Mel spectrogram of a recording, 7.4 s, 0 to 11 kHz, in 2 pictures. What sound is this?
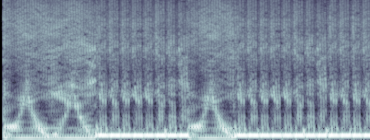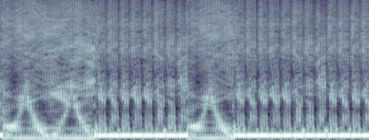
becop bass 3
Part of my becope track, small parts, unused parts, edited and unedited parts.
A bassline made in fl studio and serum.
Long and sloping grind with short popping 1/16th bass
loops, wobble, bass, low, dubstep, sub, electronic, Xin, fl-Studio, techno, electro, grind, Djzin, synth, loop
